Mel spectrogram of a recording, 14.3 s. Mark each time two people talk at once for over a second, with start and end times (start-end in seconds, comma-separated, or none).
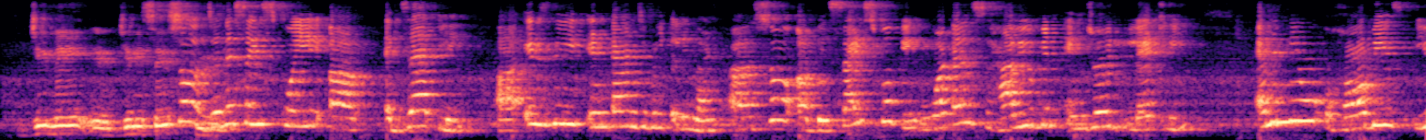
none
